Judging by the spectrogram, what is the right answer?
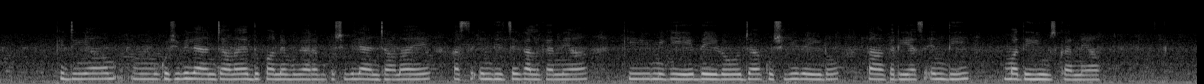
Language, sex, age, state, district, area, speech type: Dogri, female, 18-30, Jammu and Kashmir, Samba, rural, spontaneous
